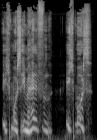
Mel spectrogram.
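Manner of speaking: put-on very high, desperate boy's plea; pleading. A narrator's reading. Boy begs captor to let him help, desperate. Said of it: "flehte Finn".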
